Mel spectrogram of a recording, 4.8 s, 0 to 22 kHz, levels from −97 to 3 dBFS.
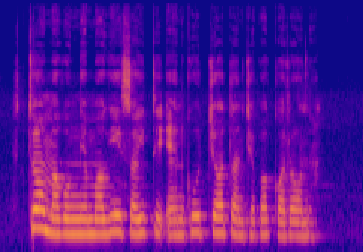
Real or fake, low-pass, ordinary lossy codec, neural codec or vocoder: real; none; none; none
